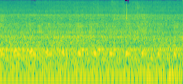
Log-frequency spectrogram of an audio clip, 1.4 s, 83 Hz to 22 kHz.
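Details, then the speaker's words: Opel, Z19DTH 1.9 diesel, automatic, after cold start with throttle and swirl-flap fault codes: idle with a loose uneven rattle, sounds rough and worn; injectors previously repaired, correction values show cylinders 1 and 2 off; cause unconfirmed. "Something's rattling, can you hear it? Something's wrong with it. Something's wrong with it."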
